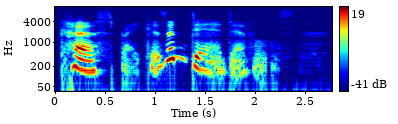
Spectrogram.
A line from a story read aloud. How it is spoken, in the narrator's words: sighed Partridge or Elsie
